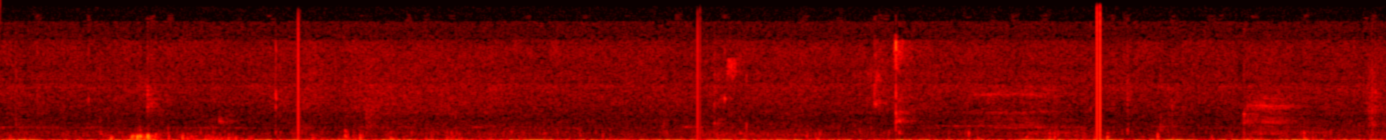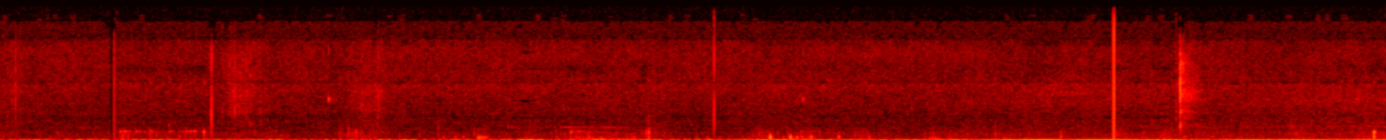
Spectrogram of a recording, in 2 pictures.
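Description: Low gurgling and rumbling with scattered soft pops over steady low background noise; ordinary stomach growling from gas and fluid moving through the gut.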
